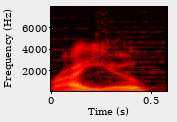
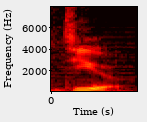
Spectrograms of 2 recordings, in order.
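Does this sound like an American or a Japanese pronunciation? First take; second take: American; Japanese. First: It is said with an American English pronunciation. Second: It is said imitating a Japanese pronunciation. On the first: This is how kids in the States said it. "When I was a kid, we would say Ryu" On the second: This is close to how it is said in Japan. "the closest way that I can pronounce his name to the way they would pronounce it in Japan"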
